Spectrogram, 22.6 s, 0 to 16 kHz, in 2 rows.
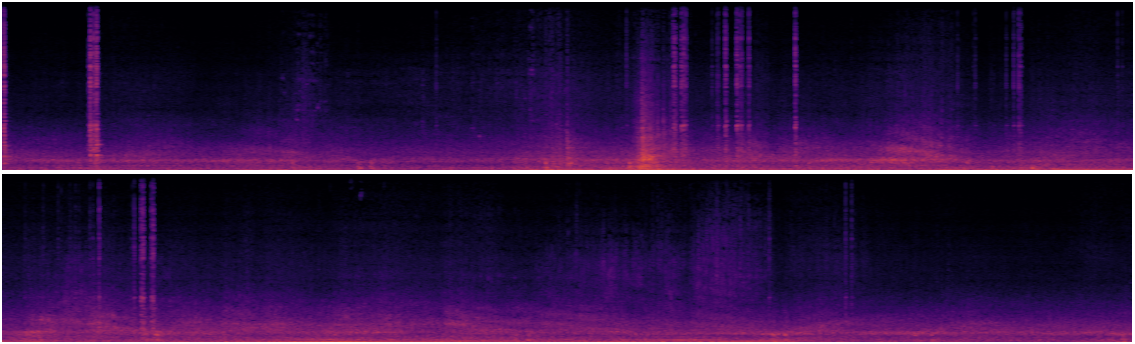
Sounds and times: bridge creak 0.0 - 1.7
cars 0.0 - 22.6
bridge creak 4.0 - 14.0

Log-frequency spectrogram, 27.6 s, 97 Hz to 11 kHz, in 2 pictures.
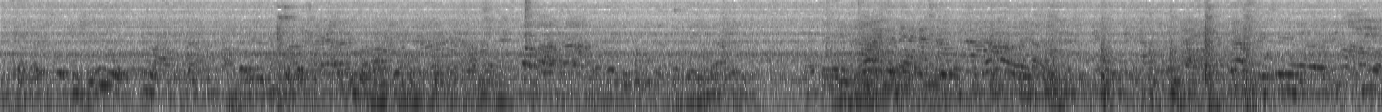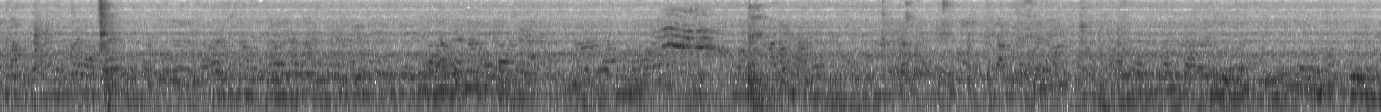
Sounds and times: people talking 0.0 - 27.6

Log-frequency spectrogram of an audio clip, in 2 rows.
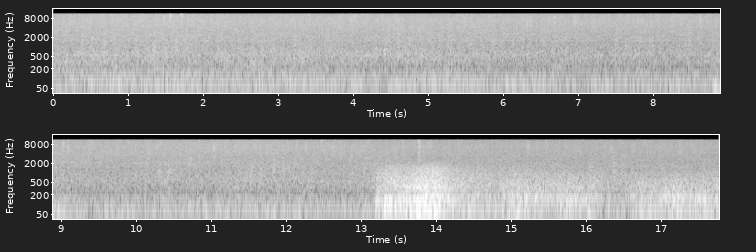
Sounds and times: rain 0.0 - 17.7
thunder 13.1 - 17.7

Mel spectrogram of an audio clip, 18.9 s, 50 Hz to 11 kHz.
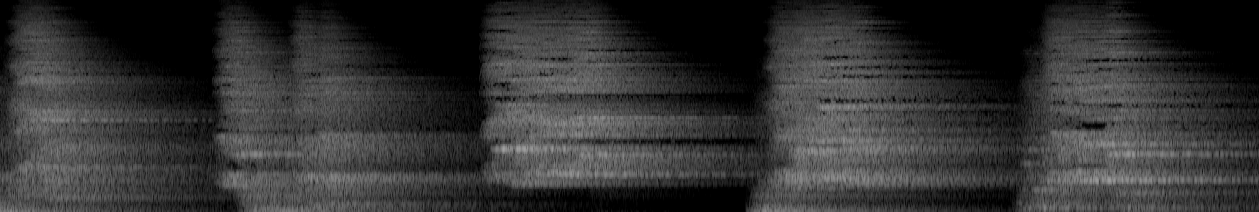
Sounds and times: insane opera-like singing 7.2 - 9.5
insane opera-like singing 11.4 - 13.7

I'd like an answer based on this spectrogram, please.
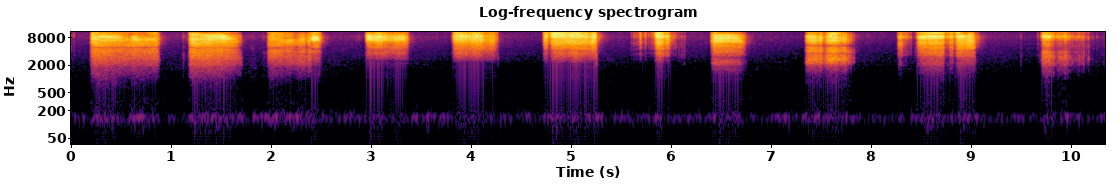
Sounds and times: Madagascar Hissing Cockroach, Several Hisses 0.2 - 6.8
Madagascar Hissing Cockroach, Several Hisses 7.4 - 9.1
Madagascar Hissing Cockroach, Several Hisses 9.7 - 10.2

